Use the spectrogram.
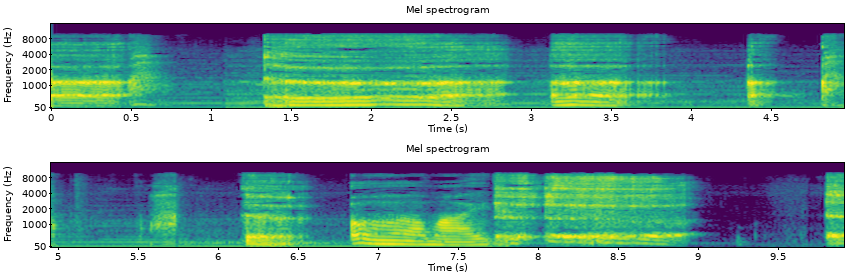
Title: #burpgirl #burp #burping #burpqueen #belch #belching #eructo #eructos #rutto #arroto #rülpsen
